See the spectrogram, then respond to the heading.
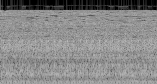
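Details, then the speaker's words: Rough, lumpy idle with uneven stumbling exhaust beat; cylinder-drop test shows no RPM change when cylinder two is disabled, while cylinders one, three and four drop RPM, so misfire is in cylinder number two. "nothing look at that cylinder number two absolutely no change so this is a cylinder number two problem"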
